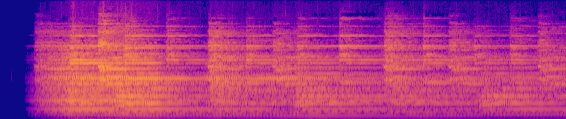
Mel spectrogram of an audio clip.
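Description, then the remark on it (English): Church bells in Jerusalem peal loudly and continuously on Easter Sunday at a sunrise service at the Garden Tomb, several bells striking in overlapping, irregular succession so their rich metallic tones blend into a sustained, ringing wash with no voices. “Church bells rang in Jerusalem as worshippers sang hymns of the resurrection at a sunrise service at the Garden Tomb.”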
